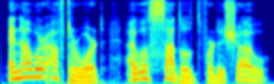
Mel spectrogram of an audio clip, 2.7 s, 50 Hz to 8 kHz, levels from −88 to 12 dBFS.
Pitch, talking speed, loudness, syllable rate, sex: 160 Hz, 195 wpm, -17 LUFS, 5.0 syllables/s, male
